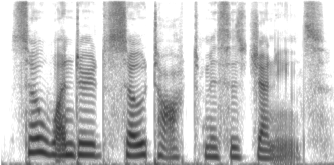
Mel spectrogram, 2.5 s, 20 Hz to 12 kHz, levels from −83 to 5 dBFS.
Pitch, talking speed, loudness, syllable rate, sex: 210 Hz, 145 wpm, -19 LUFS, 4.3 syllables/s, female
